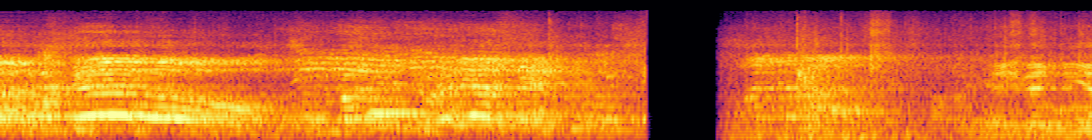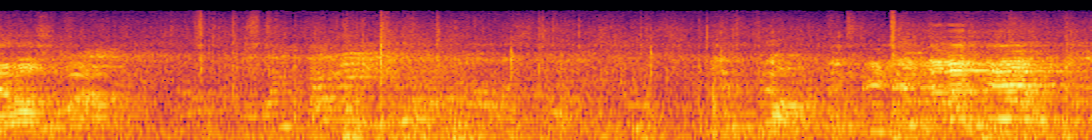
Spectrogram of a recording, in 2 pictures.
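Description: Several men talk and call out in a large echoing hall.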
